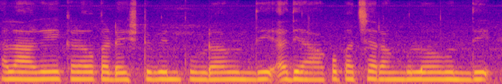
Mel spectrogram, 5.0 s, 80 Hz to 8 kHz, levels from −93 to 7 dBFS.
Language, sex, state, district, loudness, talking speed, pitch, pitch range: Telugu, female, Telangana, Hyderabad, -15 LUFS, 130 wpm, 200 Hz, 195-205 Hz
